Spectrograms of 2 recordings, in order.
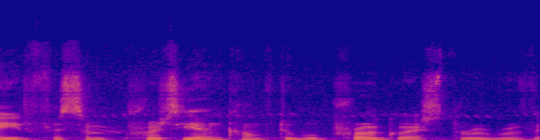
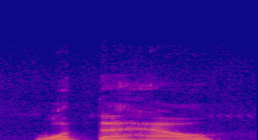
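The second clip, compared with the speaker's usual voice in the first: usual speaking voice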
